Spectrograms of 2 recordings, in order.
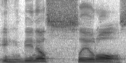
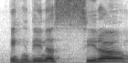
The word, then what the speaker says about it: اهدنا الصراط: ইহদিনাস সিরা, সদ উচ্চারণ হবে মূলত, সদ মোটা করতে হবে। ইহদিনাস সিরা, ইহদিনাস সিরা বলা যাবে না।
